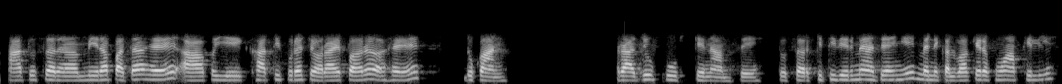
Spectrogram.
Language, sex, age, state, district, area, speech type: Hindi, female, 30-45, Rajasthan, Jaipur, urban, conversation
